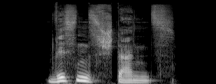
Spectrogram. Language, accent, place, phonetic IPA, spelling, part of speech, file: German, Germany, Berlin, [ˈvɪsn̩sˌʃtant͡s], Wissensstands, noun, De-Wissensstands.ogg
- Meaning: genitive singular of Wissensstand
